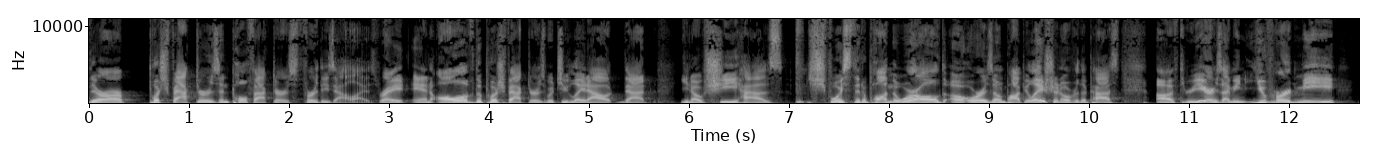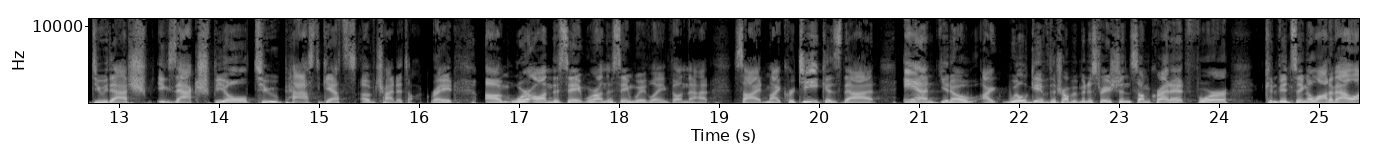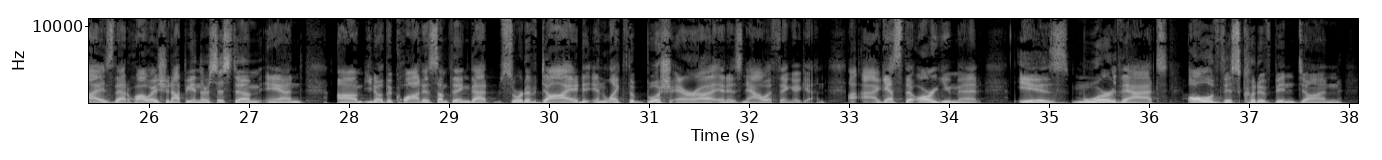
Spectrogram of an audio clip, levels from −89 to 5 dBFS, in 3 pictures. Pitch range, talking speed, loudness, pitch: 125-165 Hz, 215 wpm, -24 LUFS, 145 Hz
